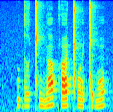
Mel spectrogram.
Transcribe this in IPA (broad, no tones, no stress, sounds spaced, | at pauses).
tʷ e ɡ ɘ ʁ ǁʰ ĩ ɡ ã qʰ æ ǁʰ õ ɾ ɘ ǁ ɘ ɡ õ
